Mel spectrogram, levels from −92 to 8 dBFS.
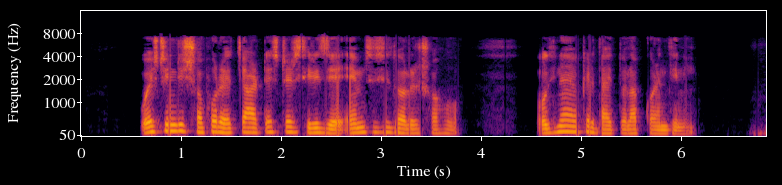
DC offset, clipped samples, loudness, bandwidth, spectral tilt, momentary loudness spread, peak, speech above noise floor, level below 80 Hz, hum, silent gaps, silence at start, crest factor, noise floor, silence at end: under 0.1%; under 0.1%; -18 LUFS; 8 kHz; -4.5 dB/octave; 12 LU; -2 dBFS; 61 dB; -50 dBFS; none; none; 0.6 s; 18 dB; -79 dBFS; 0.05 s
